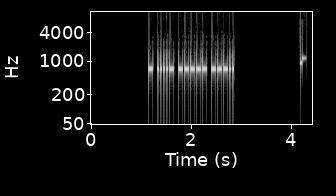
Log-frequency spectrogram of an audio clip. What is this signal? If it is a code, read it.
Morse code, heard as a keyed tone, about 40 wpm, 700 Hz. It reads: T408
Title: Numbers - Contest Style - 4-Digit 40wpm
